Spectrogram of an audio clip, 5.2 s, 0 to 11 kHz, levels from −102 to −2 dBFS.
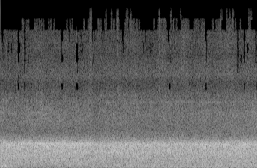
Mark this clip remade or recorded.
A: recorded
